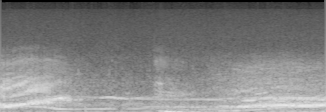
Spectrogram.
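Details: Humpback whale song picked up by hydrophone off Maui in winter: layered harmonic tones, some sliding downward and others held level, with a deep rising-and-falling moan in the middle.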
